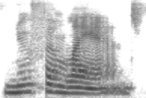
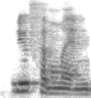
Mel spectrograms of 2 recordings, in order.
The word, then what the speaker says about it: Newfoundland: name right yeah so the way you can remember is understand Newfoundland that's how it's pronounced not Newfoundland or new things um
